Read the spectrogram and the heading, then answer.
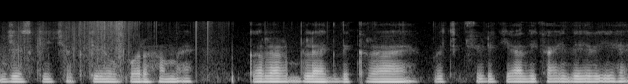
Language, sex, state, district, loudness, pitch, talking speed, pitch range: Hindi, male, Himachal Pradesh, Shimla, -19 LUFS, 130 Hz, 160 wpm, 125-130 Hz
